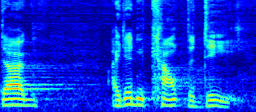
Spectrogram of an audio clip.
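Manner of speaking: mumbled whisper. Retelling what the English teacher leaned over and said: imitating a mumbled whisper. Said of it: "sort of mumbled in a whisper".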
